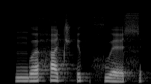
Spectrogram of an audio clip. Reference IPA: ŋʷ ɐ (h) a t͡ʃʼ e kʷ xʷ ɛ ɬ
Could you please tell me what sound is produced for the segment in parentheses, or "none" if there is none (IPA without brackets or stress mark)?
h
